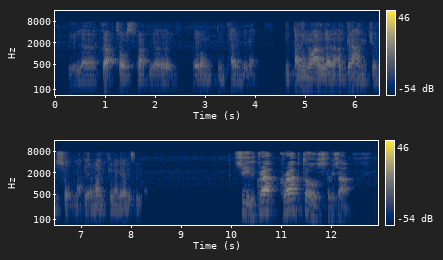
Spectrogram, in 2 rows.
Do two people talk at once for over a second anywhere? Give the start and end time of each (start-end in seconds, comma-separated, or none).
none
